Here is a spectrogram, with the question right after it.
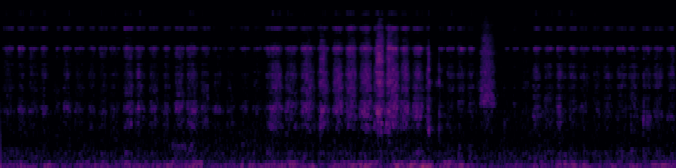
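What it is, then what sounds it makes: Pencil shading on sketchbook paper. A black graphite pencil scratches dense shading near the bulb on a spiral paper sketchbook page. Quick, uneven back-and-forth strokes make a continuous bright, papery scratching over a steady low rumble, with a few louder, sharper bursts midway through.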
